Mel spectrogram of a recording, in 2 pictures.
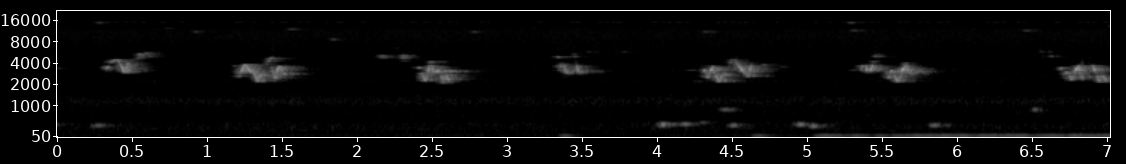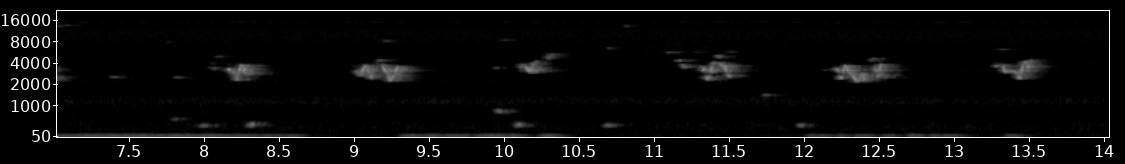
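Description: A bird chirping over and over in short calls, about one a second, with a low rumble underneath in the middle stretch.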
